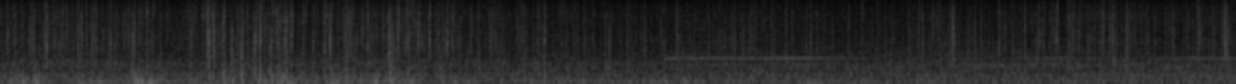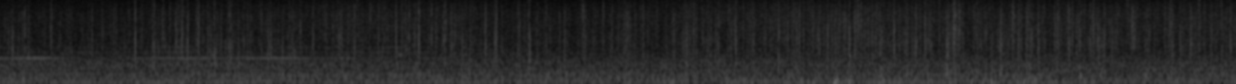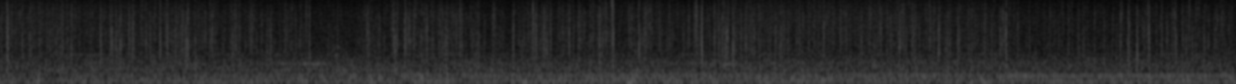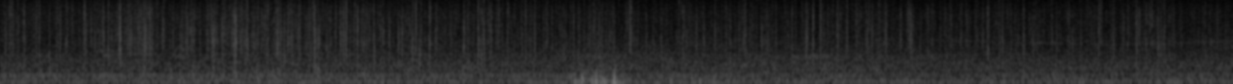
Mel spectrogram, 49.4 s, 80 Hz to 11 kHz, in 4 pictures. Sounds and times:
Rain on surface: 0.0 - 49.4.

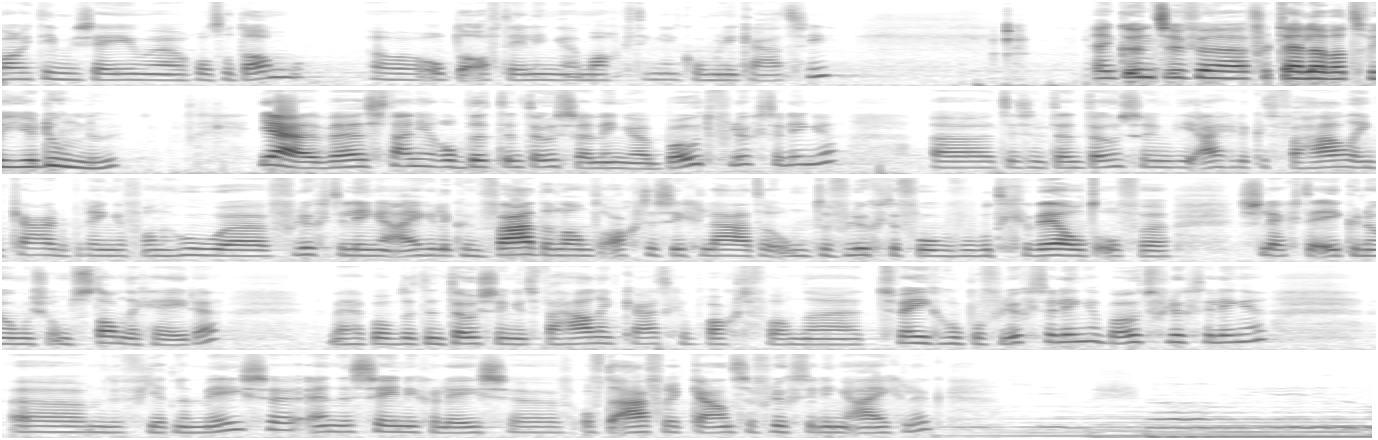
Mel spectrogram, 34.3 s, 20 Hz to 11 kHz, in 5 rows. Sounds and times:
Speech: 0.0 - 4.2, 5.4 - 7.5, 8.2 - 21.7, 22.3 - 27.0, 27.6 - 32.2.

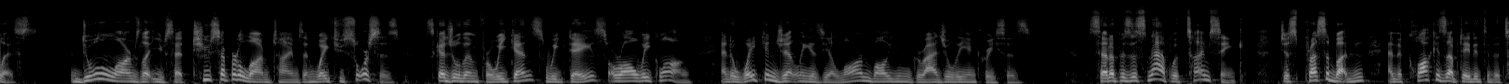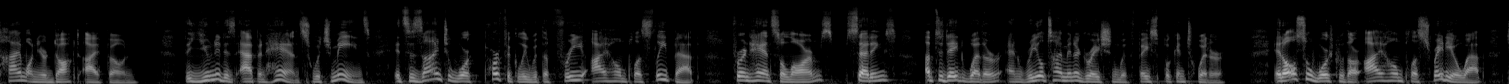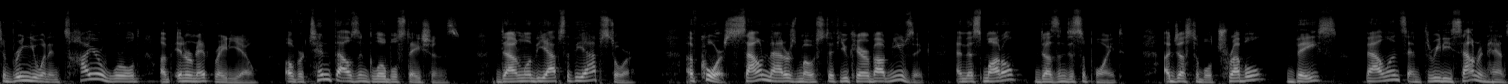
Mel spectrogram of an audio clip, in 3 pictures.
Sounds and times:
Speech: 0.0 - 45.2.

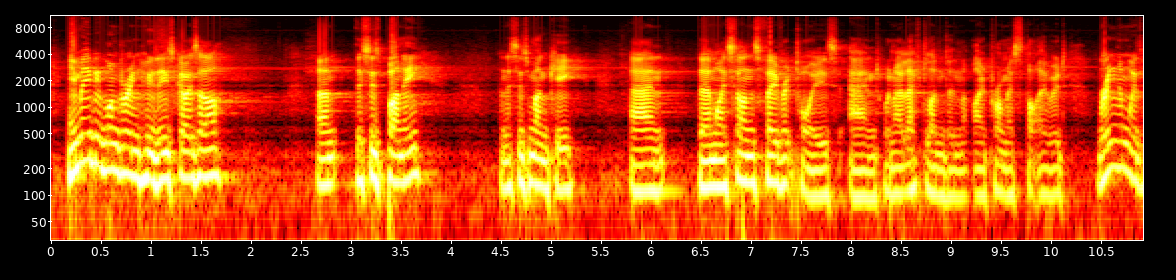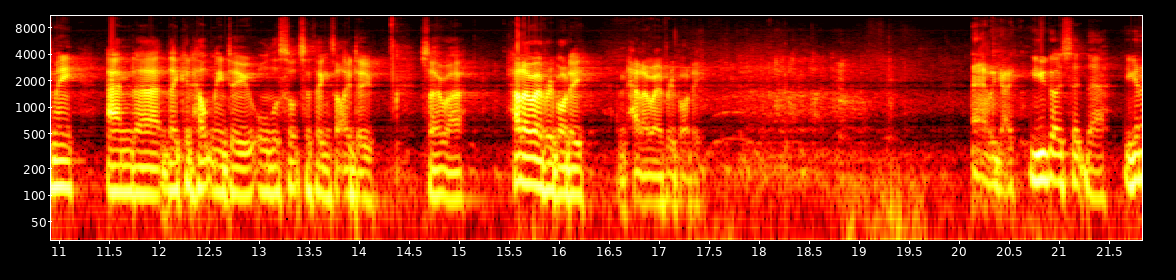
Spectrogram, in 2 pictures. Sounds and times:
Speech: 0.2 - 1.8, 2.6 - 3.8, 4.5 - 17.6, 20.1 - 21.8.

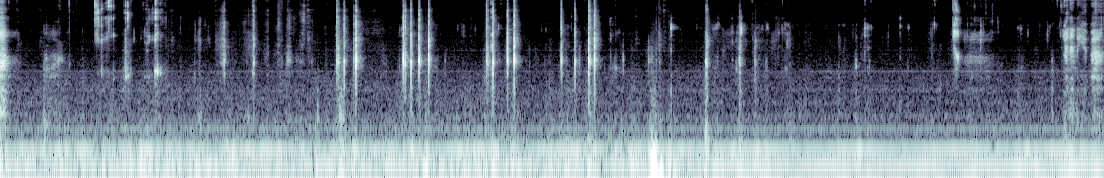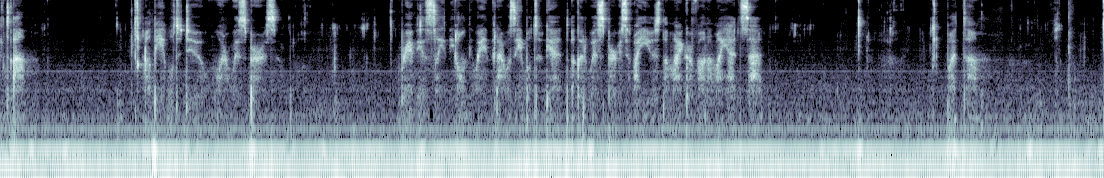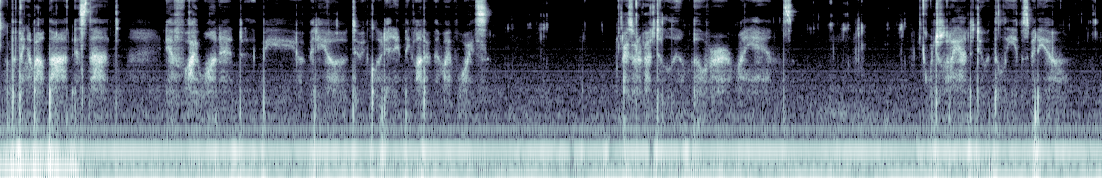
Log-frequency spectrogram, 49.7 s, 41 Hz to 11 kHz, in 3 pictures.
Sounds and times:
Chewing, mastication: 0.6 - 5.3, 6.0 - 17.6, 18.2 - 19.6, 20.8 - 23.5, 27.8 - 33.7, 40.1 - 43.2, 45.0 - 49.6.

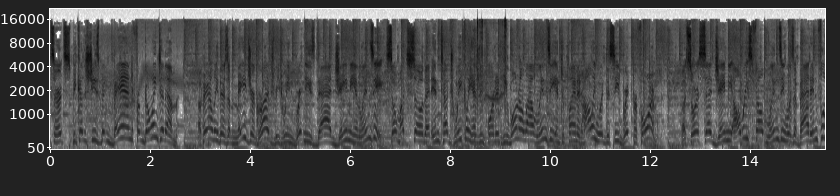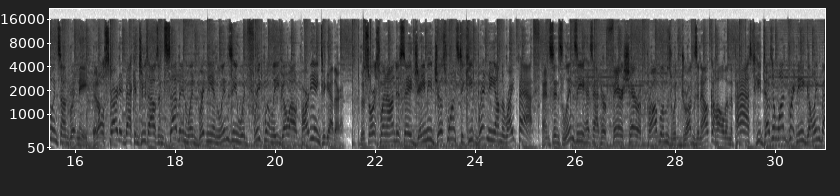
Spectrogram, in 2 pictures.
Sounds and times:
Music: 0.0 - 31.0
Speech: 0.0 - 31.0.

